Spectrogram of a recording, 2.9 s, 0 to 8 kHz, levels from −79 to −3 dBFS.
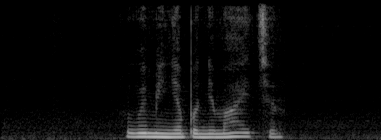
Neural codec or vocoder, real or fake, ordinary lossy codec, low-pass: codec, 16 kHz, 0.9 kbps, LongCat-Audio-Codec; fake; none; none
